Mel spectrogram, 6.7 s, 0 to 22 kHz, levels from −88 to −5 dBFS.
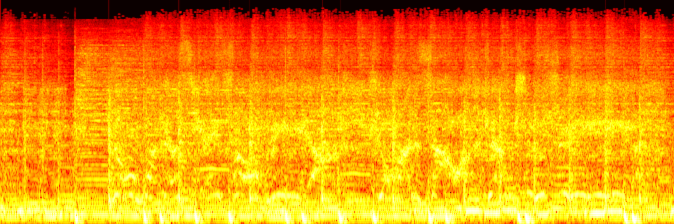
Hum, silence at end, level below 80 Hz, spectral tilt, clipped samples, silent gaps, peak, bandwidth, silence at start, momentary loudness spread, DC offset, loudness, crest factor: none; 0 s; -20 dBFS; -4 dB/octave; under 0.1%; none; 0 dBFS; 19 kHz; 0 s; 3 LU; under 0.1%; -10 LUFS; 10 dB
